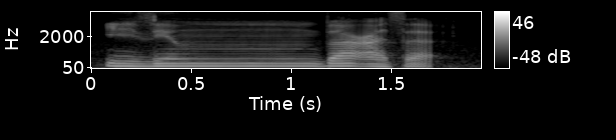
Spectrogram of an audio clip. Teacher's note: mana shu g'unna qilib turilgan paytda, ikki harakat ushlangan paytda e'tibor bering, yuqoriga va pastga lablar bir-biriga qattiq yopishmaydi.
